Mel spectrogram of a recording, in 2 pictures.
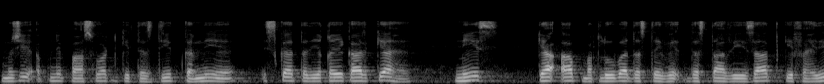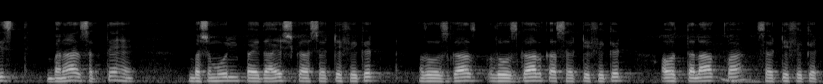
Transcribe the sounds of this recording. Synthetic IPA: mʊd͡ʒʱeʔɐpnepaːsʋəɾɖkit̪ɐsd̪iːd̪̚kɐɾniɦɛɪskat̪ɐɾiːqeekaːɾkjaːɦɛː | niːs | kjaːʔaːpmɐt̪luːbad̪ɐst̪aːʋeːzaːt̪kefɛɦɾɪst̪ | bɐnasɐk̚t̪eɦɛ̃ | bɐʃʊmuːlpɛːd̪aːɪʃkasɐɾʈɪfʰɪkeʈː | ɾoːzɡaːɾkasɐɾʈɪfʰɪkeʈ | ɔːɾt̪ɐlaːq̚kasɐɾʈɪfʰɪkeʈ̚

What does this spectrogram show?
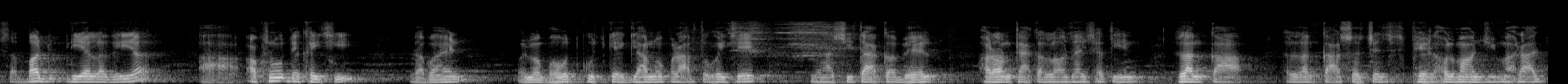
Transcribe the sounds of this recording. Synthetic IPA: səbəɖpɾijələɡəjə | a̰əkʰnod̪ekʰəjt͡ʃʰi | ɾəbəjn | oimebəɦut̪kut͡ʃʰkeɡjanopɾapt̪ɦojt͡ʃʰɛd͡ʒenasit̪akəbʱel | həɾənkɛkəlɔd͡ʒajt͡ʃʰət̪in | ləŋka | ləŋkasət͡ʃʰɛpʰeɾɦəlmand͡ʒiməɦɾad͡ʒ

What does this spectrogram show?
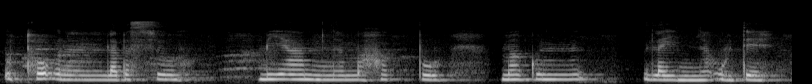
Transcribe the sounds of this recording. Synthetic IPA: ʔut̪ʰɔʔ̚nɐlɐbɐsu | mijaːmnɐmɐhɐk̚pu | mɐɡʊn | lɐjnaʔudɛ

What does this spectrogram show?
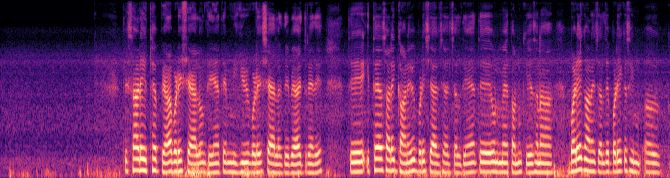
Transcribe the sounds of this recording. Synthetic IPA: t̪eːsaːɽeːɪt̪ʰːɛːpɪjaːbəɽeːʃɛːlɦõːnd̪eːɦɛ̃ːt̪eːmiːɡiːʋiːbəɽeːʃɛːlːəɡd̪eːbjaːɪd̪ɾɛ̃ːd̪eː | t̪eːɪt̪ʰːɛːsaːɽeːɡaːɽ̃ẽːʋiːbəɽeːʃɛːlʃɛːlt͡ʃəld̪eːɦɛ̃ːt̪eːʊnmɛ̃ːt̪ʊaːnũːkeːs̬nãːbəɽeːɡaːɽ̃ẽːt͡ʃəld̪eːbəɽeːkəsiː

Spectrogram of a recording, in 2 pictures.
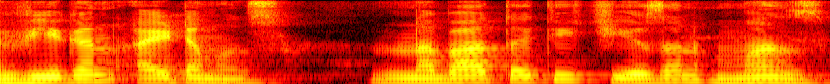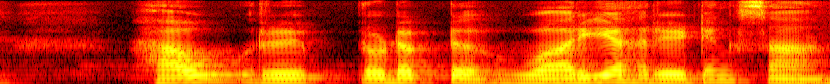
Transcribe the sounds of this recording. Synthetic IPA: ʋiːɡɐnajʈɐmɐz | nɐbʱaːt̪ɐjt̪it͡ʃiːzɐnmɐnz | hɐwɾpɾoːɖɐk̚ʈʋaːɾjɐɦɾeːʈĩŋɡsaːn

